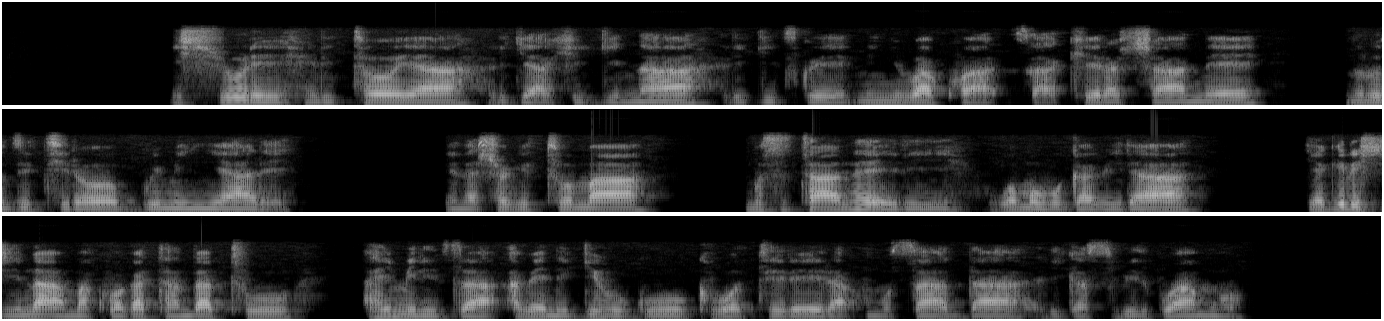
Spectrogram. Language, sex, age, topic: Rundi, male, 36-49, education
